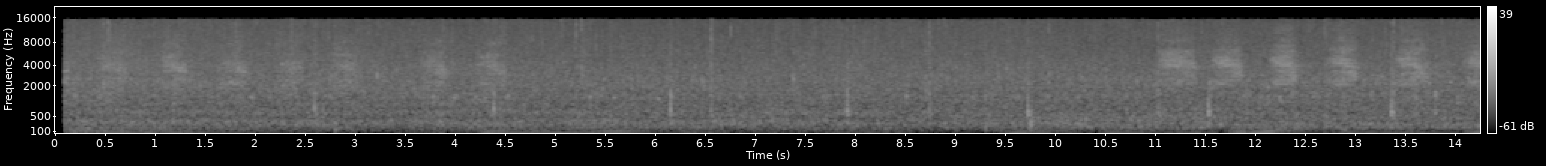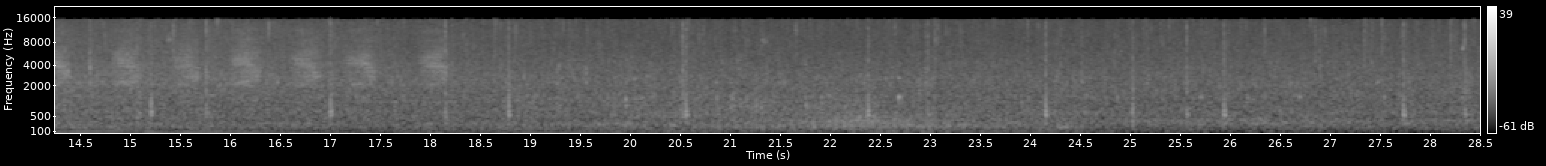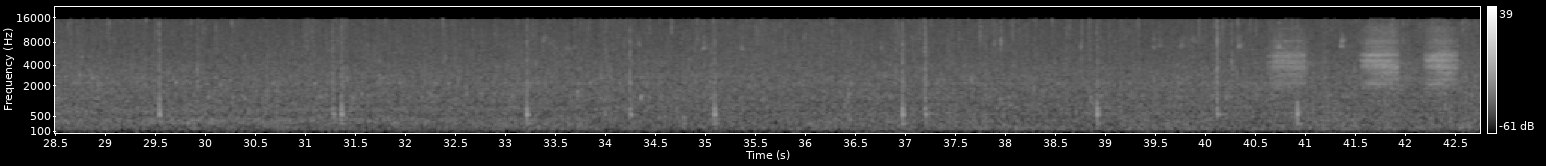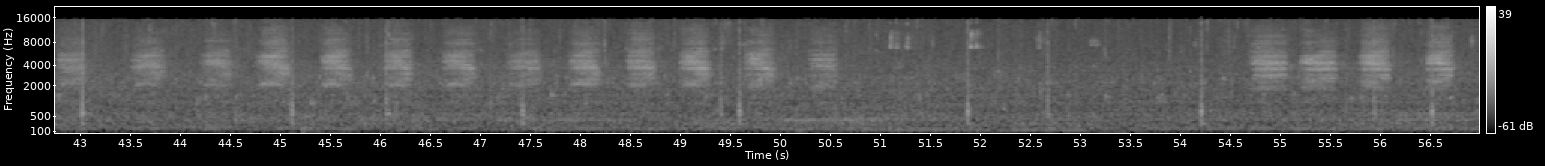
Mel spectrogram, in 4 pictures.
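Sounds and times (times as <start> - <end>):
steady rain falling: 0.1 - 56.9
sharp drips: 38.6 - 56.9
bird calling: 41.6 - 50.6, 54.8 - 56.8.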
